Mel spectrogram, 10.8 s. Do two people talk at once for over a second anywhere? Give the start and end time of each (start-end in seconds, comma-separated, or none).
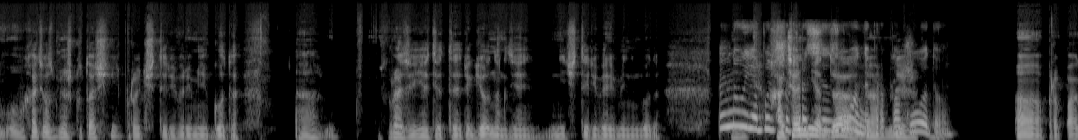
7.3-9.2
